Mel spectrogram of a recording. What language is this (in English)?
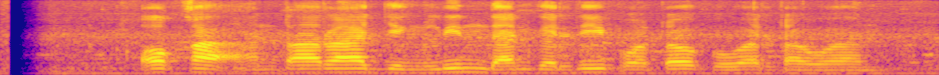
Sundanese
